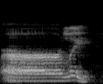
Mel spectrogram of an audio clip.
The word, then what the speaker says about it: early: And you don't hear the EA, you just hear the growl, early.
